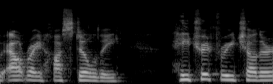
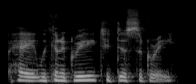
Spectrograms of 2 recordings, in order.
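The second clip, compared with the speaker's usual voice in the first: put-on friendly, even-tempered, nice calm voice; 3 dB quieter than usual. Recounting defusing a disagreement with a member, retelling a nice, calm voice. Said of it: "in a nice, calm voice".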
